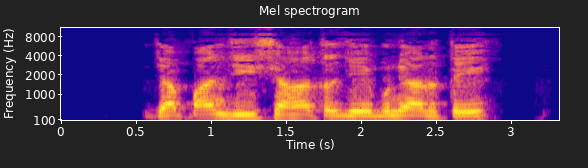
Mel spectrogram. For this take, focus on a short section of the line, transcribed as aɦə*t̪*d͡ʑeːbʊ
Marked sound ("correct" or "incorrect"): correct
